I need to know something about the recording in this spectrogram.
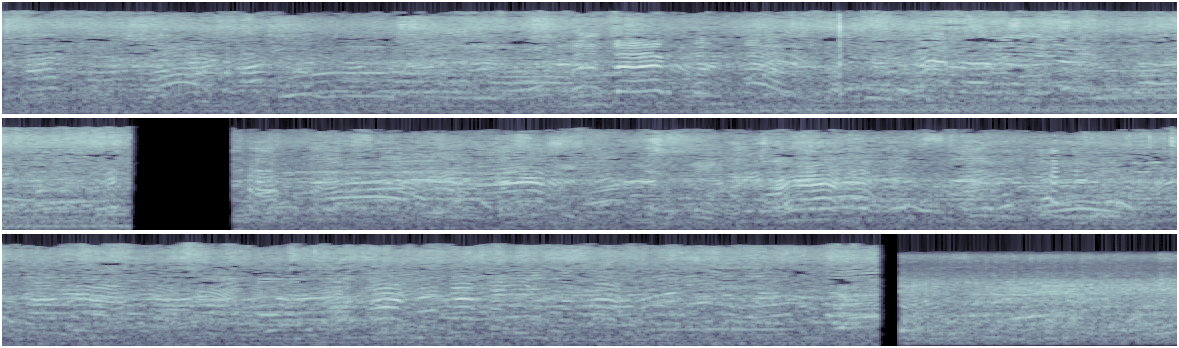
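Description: A crowd of women and children chatters loudly outdoors.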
